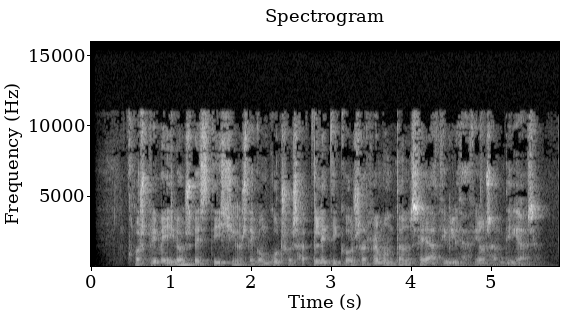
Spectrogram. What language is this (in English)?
Galician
